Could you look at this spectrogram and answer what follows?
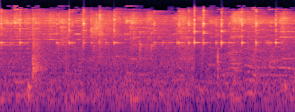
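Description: Metal straws stirring green tea in glass mason jars, tapping and clinking against the glass in a run of repeated light clinks.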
